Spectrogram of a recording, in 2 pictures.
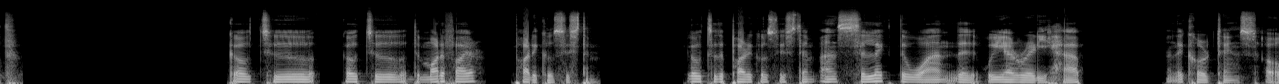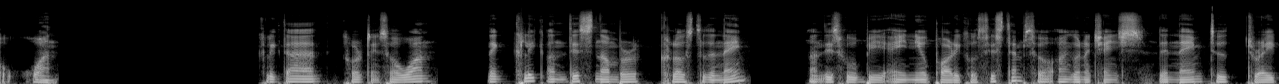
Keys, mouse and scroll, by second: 0.4 shift+middle click, 3.4 click, 3.8 click, 5.2 click, 7.8 click, 15.5 click, 21.5 click, 23.3 click.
